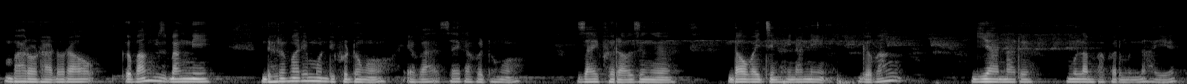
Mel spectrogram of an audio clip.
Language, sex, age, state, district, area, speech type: Bodo, male, 18-30, Assam, Kokrajhar, rural, spontaneous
